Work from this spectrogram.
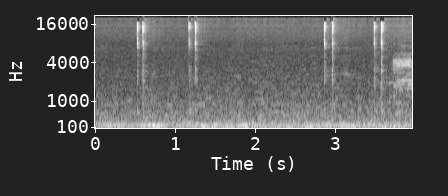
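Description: A computer mouse clicks crisply in a quiet room, four distinct double clicks spaced irregularly over a faint background hum.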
